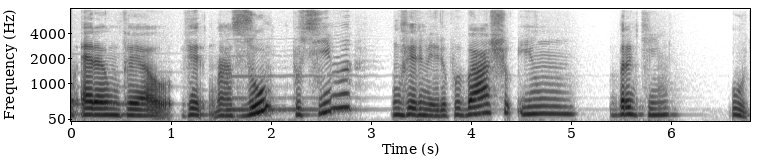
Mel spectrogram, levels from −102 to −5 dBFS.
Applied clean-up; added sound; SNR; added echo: neural mask model RNNoise.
